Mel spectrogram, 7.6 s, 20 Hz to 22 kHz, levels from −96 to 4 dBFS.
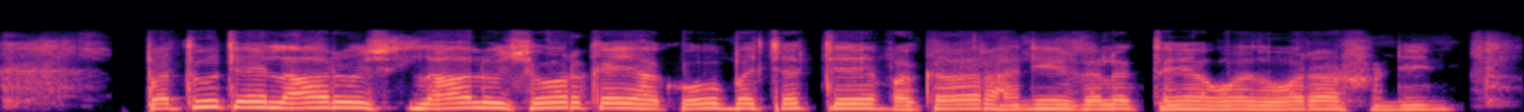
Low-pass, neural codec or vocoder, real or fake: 7.2 kHz; codec, 16 kHz, 6 kbps, DAC; fake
